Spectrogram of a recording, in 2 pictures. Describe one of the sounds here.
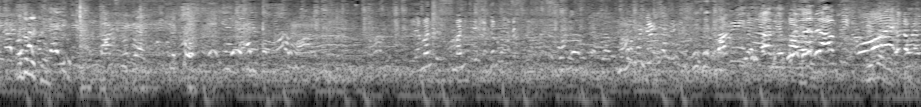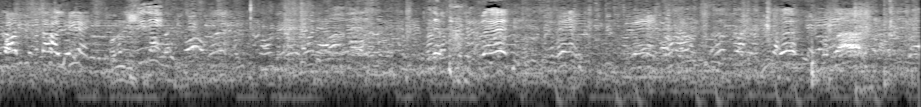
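A crowd of men and women chatter and talk over one another nearby.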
